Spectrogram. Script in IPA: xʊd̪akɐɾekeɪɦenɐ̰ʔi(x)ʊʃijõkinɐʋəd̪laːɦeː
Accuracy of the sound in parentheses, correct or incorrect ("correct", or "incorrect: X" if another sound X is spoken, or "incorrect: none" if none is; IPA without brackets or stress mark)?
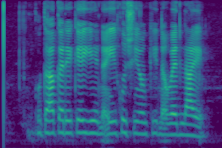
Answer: correct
